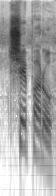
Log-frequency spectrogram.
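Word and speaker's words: Qeparo: oui j'ai demandé donc ça s'écrit keparo mais ça se prononce cheparo en albanais mais les gens sont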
